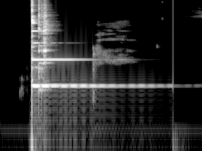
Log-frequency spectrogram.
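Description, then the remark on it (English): A single bright clink of glasses touching in a toast, followed by a clear ringing tone that sustains for about two seconds before cutting off, fairly loud with no talking. “You guys, this is a long week, but cheers. Cheers.”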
